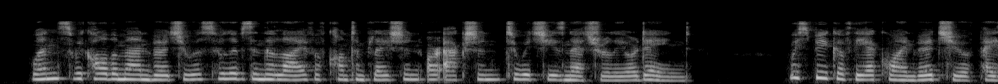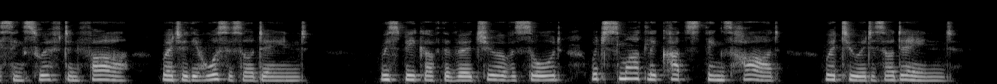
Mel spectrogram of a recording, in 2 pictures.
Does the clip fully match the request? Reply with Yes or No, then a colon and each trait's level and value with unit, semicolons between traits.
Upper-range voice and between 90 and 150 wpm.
No: high, 215 Hz; average, 170 wpm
